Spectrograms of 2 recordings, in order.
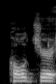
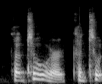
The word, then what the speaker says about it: couture: So shout out to my man Gaming, Culture, and Sid. Now, did I pronounce that wrong again? Couture. It's couture. Like hot couture.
